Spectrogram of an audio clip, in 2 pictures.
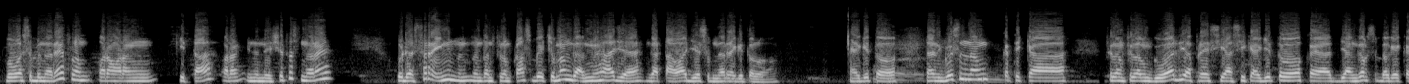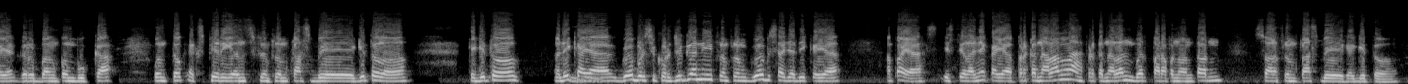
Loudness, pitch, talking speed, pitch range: -19 LUFS, 165 Hz, 165 wpm, 155-180 Hz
